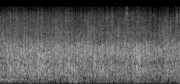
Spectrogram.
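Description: Steady, dense applause from a large audience, a loud continuous wash of many hands clapping at an even level throughout, with no distinct voices standing out; the audience applauds Dr. Kendall after a closing prayer.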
